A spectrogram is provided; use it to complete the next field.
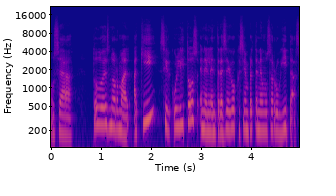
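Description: A woman speaks in an ordinary speaking voice at a medium pitch and moderate pace. Her pitch variation is ordinary, and the background is quiet. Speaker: beauty product demonstrator. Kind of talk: tutorial. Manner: casual, chatty. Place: bathroom. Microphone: phone near.

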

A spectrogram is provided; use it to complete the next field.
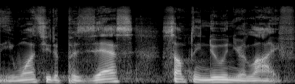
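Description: A man's ordinary speaking voice, fairly low in pitch, with ordinary pitch variation at a fairly slow pace. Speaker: preacher and show host. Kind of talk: religious interview discussion. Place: studio. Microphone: studio mic.

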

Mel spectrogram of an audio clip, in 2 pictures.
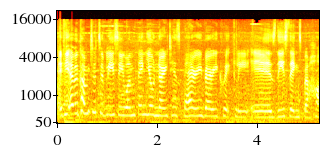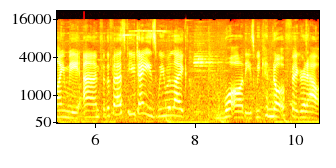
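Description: A woman's high-pitched voice with lively intonation at a moderate pace, over noticeable background noise. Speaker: travel vlogger. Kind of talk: casual vlog chat. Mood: cheerful, curious. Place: street. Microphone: phone near.

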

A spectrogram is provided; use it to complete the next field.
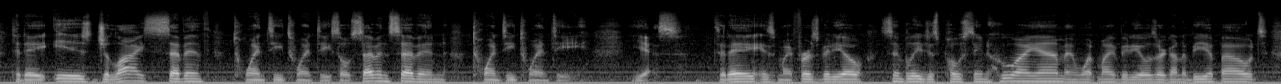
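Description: Speaking at a fairly slow pace, a man uses a flat monotone in a very deep, low voice. Light background noise can be heard. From Hawaii, USA. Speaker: YouTube reaction video creator. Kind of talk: casual talk to camera. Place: home room. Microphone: webcam.

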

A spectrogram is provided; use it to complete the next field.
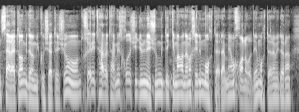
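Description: Against a quiet background, a man talks at a very fast pace with a medium pitch and ordinary pitch variation. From US, moved to Iran at age 10. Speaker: podcast guest. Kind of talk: casual chat. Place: studio. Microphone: studio mic.

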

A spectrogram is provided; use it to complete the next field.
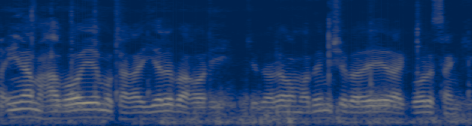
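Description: Delivered at a fairly quick pace in a monotone, flat intonation, the speech has a dry sound with no echo and noticeable background noise. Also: man. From Hamedan, Iran. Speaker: nature vlogger. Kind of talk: casual outdoor vlog talk. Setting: outdoors. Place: open country. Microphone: phone near.

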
